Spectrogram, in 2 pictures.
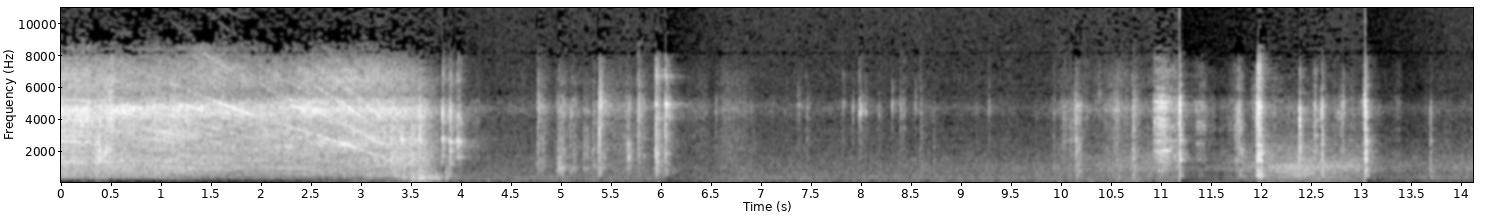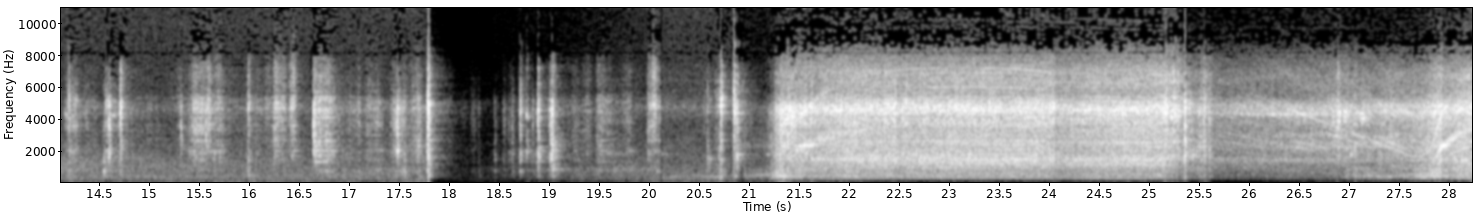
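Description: Corded electric drill running as it bores into the metal bike rack and mudguard for about four seconds, its pitch bending with the motor speed. Then a long stretch of small scattered knocks and clicks of metal parts being handled, before the drill runs again for the last six or so seconds.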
